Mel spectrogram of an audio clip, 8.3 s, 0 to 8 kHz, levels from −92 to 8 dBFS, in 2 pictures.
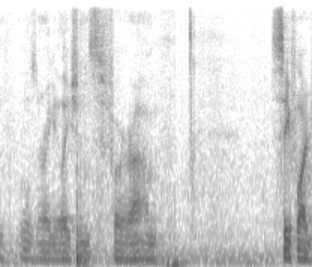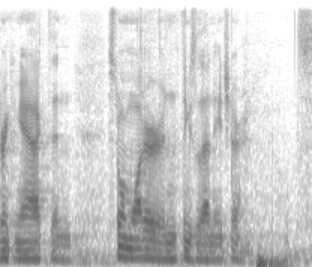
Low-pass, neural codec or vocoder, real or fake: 7.2 kHz; none; real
